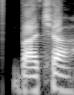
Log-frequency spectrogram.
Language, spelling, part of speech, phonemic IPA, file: Pashto, باچا, noun, /bɑˈt͡ʃɑ/, باچا-کندوز.ogg
- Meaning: king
